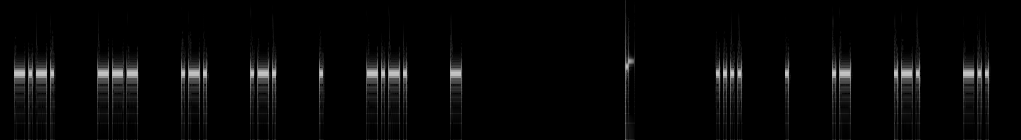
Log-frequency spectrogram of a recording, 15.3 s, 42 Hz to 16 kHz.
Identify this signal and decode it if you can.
Morse code, heard as a keyed tone, about 21 wpm, spaced as for 10 wpm, 700 Hz. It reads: CORRECT HEARD
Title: 4x Character Spacing - Top 500 Words - 22wpm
